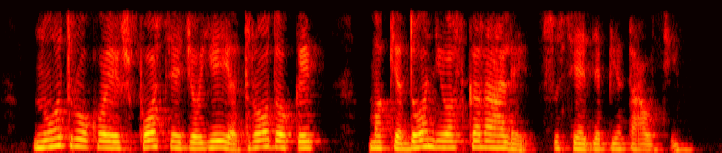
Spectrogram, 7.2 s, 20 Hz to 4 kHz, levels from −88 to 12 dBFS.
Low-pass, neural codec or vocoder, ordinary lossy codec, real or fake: 3.6 kHz; vocoder, 22.05 kHz, 80 mel bands, WaveNeXt; AAC, 32 kbps; fake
